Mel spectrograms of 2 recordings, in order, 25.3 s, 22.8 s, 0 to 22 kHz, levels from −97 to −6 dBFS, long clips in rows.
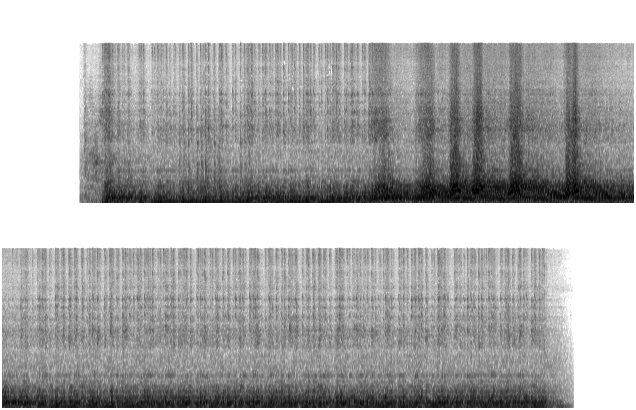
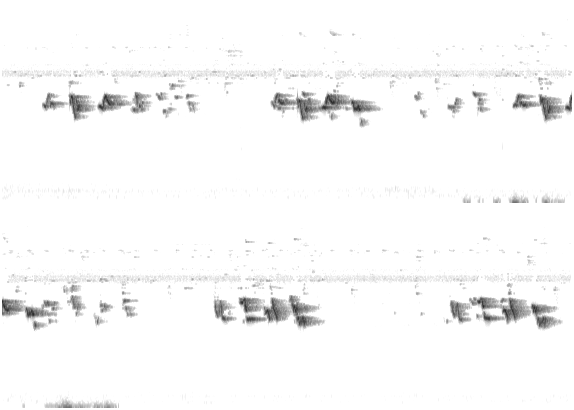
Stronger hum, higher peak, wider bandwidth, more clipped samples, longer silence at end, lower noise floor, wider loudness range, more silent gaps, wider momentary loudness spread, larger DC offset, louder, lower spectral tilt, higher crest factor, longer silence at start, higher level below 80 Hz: neither; first, -2 dBFS vs -16 dBFS; second, 9.8 kHz vs 12 kHz; neither; first, 1.4 s vs 0.4 s; second, -34 dBFS vs -80 dBFS; second, 10 LU vs 15 LU; neither; second, 12 LU vs 23 LU; neither; first, -15 LUFS vs -29 LUFS; first, -7.5 dB/octave vs 4.5 dB/octave; second, 14 dB vs 20 dB; first, 1.65 s vs 0.85 s; first, -22 dBFS vs -80 dBFS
